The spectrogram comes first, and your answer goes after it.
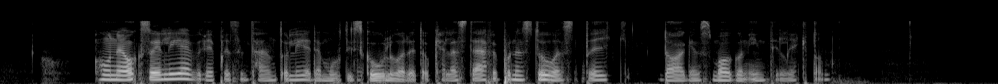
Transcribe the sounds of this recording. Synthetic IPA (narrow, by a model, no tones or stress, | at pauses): hʊnæɾɔksɔɛleːvɾɛpɾɛsɛnt̪ʰant̪ʰɔkleːd̪amuːt̪ɪskuːlɾo̰ːd̪ət̪ʰɔ̰kʰːalːasd̪æɾfəɾpʰɔd̪ɛnst̪uːɾast̪ɾiːk | d̪ɑːɡənsmɔɾɡɔnʔɪ̰nt̪ʰɪlɾɛkt̪ɔ̰ɳ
